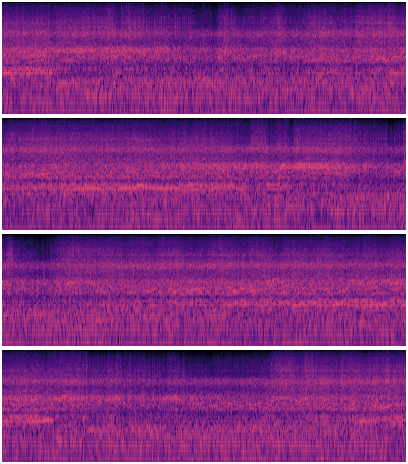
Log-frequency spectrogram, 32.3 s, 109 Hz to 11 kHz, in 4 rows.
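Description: A USAC 410 non-wing sprint car's 410-cubic-inch V8 running hard, heard from the cockpit. Its pitch wavers up and down through the laps.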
